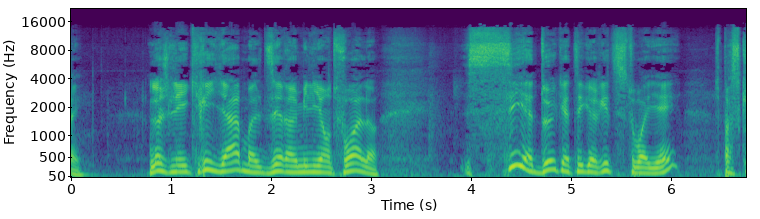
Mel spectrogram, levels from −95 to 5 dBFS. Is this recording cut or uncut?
uncut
